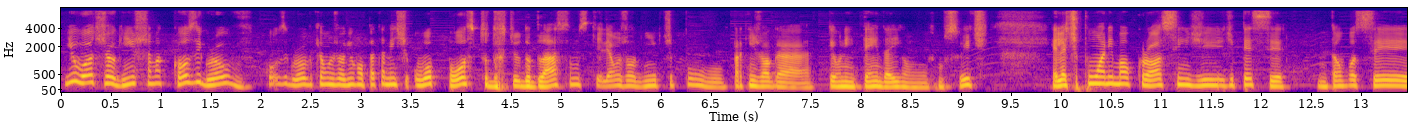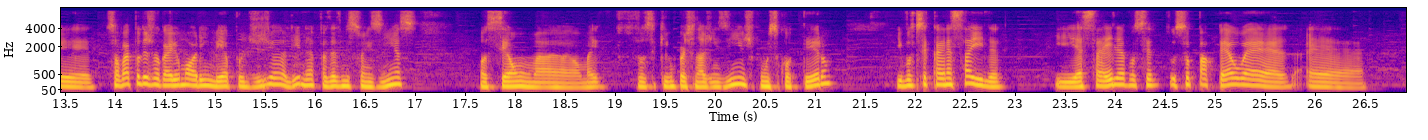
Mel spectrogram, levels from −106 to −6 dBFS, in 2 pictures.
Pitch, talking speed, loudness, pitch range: 150 Hz, 190 wpm, -20 LUFS, 130-175 Hz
